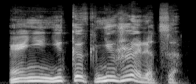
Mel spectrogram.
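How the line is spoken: Mutter. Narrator (Russian): пробормотал он

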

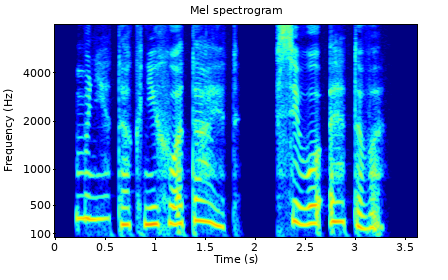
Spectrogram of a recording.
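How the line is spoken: Soft. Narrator (Russian): мягко сказала я

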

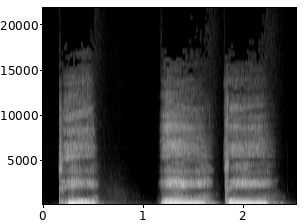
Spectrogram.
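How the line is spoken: Hoarse male rasp. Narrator (Russian): прохрипел мужчина

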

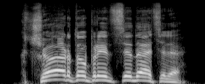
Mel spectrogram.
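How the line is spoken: Barked shout. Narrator (Russian): гаркнул Стэн

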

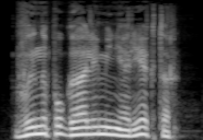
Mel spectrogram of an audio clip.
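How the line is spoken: Sighing. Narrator (Russian): вздохнул он

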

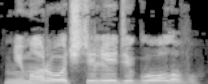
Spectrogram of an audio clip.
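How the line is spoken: Confident deep male voice. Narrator (Russian): уверенно пробасил молодой широкоплечий мужчина в кокетливом алом фартуке

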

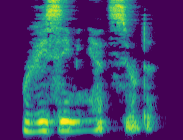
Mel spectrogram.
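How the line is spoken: Very quiet whisper. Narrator (Russian): шепнула Алиса очень тихо

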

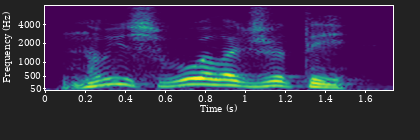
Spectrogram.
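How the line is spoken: Involuntary breathed exclamation. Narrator (Russian): выдохнул Гош против своей воли

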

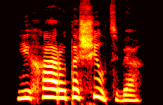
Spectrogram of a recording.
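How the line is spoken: Sad, self-reproaching. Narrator (Russian): грустно проговорила словно обвиняя себя в произошедшем

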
